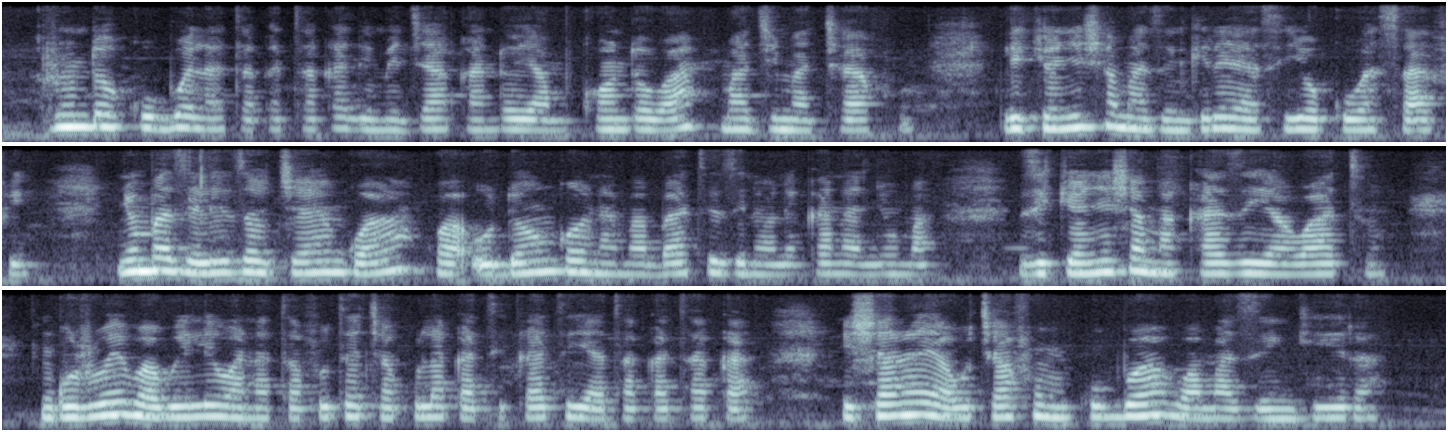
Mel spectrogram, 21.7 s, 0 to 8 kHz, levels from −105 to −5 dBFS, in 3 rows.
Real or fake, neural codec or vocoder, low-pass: real; none; 7.2 kHz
